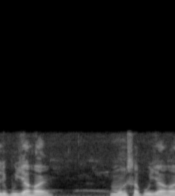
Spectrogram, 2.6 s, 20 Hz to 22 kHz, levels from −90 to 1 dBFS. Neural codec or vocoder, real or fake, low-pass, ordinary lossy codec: none; real; 7.2 kHz; none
